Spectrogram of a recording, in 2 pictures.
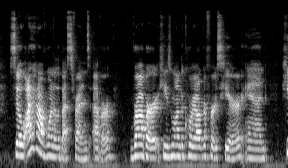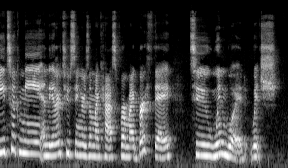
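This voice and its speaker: In a room with audible echo, a woman with a fairly high pitch speaks in an animated tone at a fairly slow pace with ordinary pitch variation. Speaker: vlogger and cruise ship singer. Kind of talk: casual vlog. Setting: indoors, in her room.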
